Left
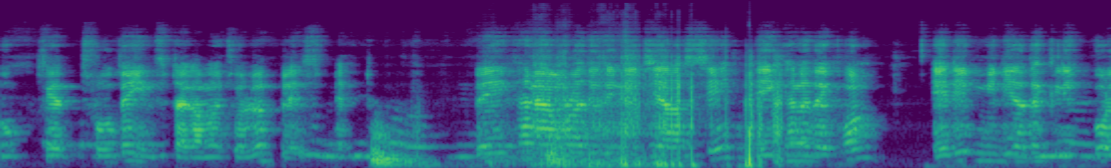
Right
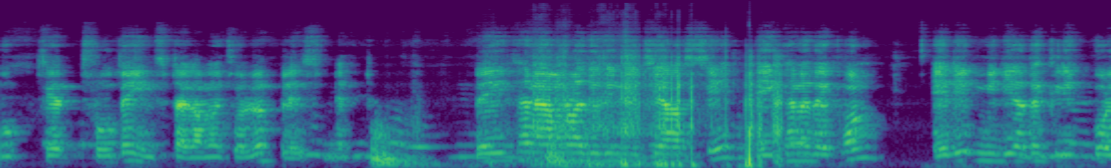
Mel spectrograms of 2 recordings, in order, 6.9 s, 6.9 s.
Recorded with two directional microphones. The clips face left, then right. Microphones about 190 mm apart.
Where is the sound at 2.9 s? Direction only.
45° right (ahead or behind).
